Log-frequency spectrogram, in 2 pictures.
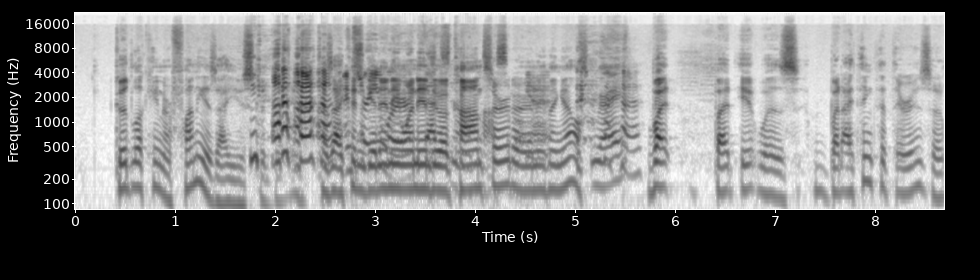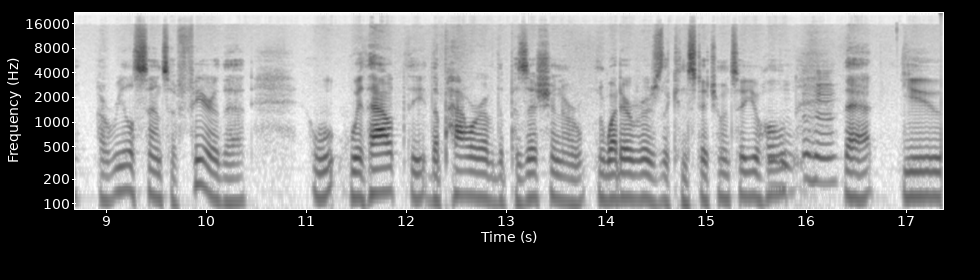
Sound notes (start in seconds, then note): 1.8 laughing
